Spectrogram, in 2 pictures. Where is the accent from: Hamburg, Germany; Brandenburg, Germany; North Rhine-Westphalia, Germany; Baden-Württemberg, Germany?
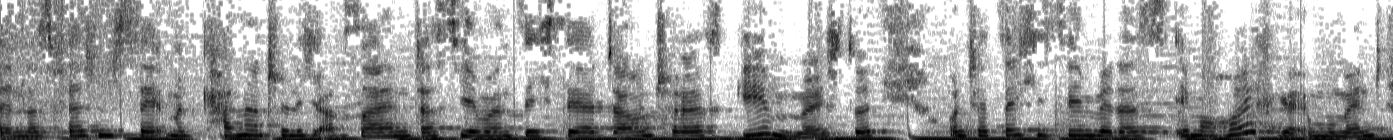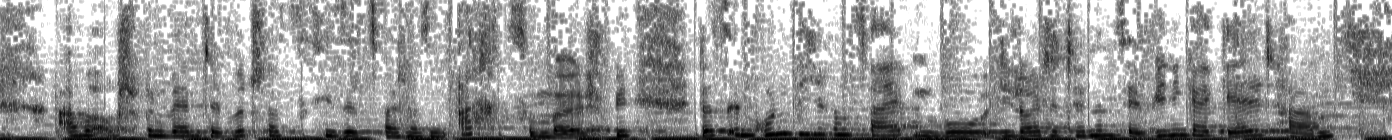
Hamburg, Germany; Ich komme nämlich aus St. Pauli, aus Hamburg.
